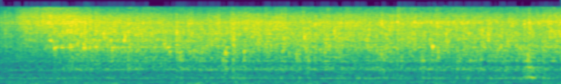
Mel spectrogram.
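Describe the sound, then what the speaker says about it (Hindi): Water splashed into onions frying with ginger-garlic paste in a biryani pot sets off a loud, steady hiss and crackle that fills the whole stretch, with no voice over it. "थोड़ा सा हम इसमें लगाएंगे पानी का छींटा,"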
